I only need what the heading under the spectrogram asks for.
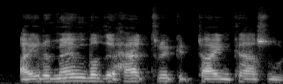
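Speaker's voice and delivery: put-on villainous voice with Swedish accent. Retelling what a man said while handing back signed pages, in a Bond villain Swedish voice. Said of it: "that kind of Bond villain Swedish".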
